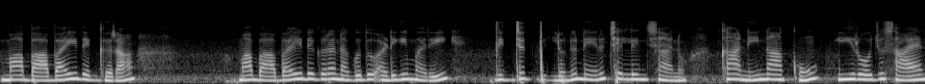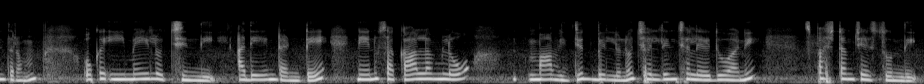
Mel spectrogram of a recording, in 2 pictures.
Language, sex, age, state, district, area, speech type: Telugu, female, 18-30, Telangana, Kamareddy, urban, spontaneous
